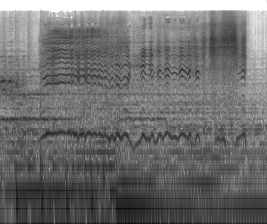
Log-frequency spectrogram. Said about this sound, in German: Pferd mit Verstopfung oder was war das? Nein, jetzt? Ein bremsendes Pferd war das.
